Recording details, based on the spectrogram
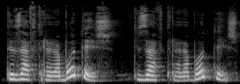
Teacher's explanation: So your intonation has to go up when you are saying this question.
